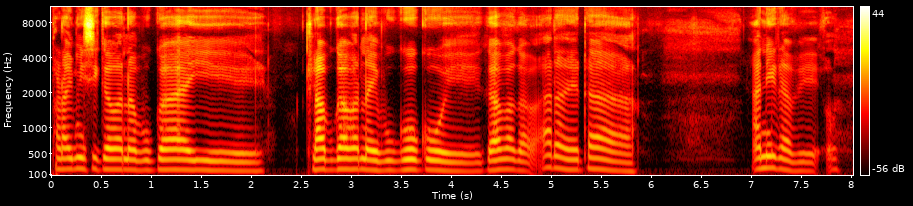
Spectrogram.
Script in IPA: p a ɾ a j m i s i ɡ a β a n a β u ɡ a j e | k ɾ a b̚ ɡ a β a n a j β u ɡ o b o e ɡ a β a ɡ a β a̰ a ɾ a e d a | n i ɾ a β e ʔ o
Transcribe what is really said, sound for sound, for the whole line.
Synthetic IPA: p a ɾ a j m i s i ɡ a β a n a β u ɡ a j e | k l a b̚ ɡ a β a n a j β u ɡ o ɡ o e ɡ a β a ɡ a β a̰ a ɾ a e d a | n i ɾ a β e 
